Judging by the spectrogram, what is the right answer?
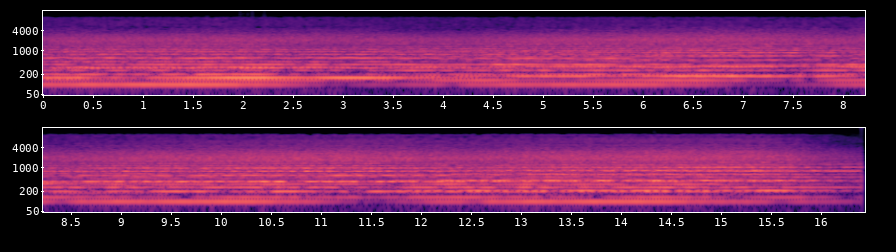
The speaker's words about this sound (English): What you just heard there was the menu theme from Lugaru, kind of a favourite of game of mine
